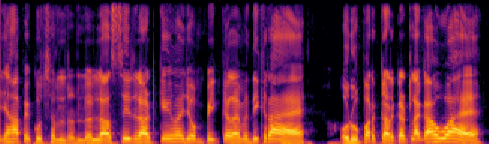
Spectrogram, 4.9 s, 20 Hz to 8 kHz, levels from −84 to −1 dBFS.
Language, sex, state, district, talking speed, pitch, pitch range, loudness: Hindi, male, Jharkhand, Garhwa, 270 wpm, 165 Hz, 155-175 Hz, -14 LUFS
